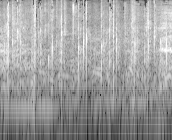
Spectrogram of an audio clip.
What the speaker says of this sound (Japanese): 拍手もめちゃくちゃ嬉しい。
